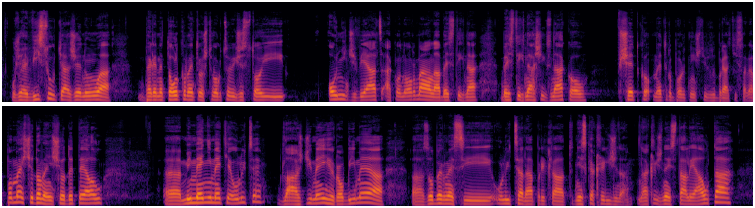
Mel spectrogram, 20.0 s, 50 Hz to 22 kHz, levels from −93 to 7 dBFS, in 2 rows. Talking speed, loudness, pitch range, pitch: 155 wpm, -29 LUFS, 130-160 Hz, 145 Hz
